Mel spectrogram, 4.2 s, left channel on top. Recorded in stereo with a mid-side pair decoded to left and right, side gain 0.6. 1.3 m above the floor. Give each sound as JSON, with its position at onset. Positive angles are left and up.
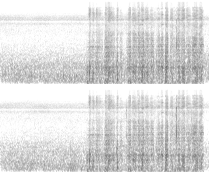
{"t": 1.7, "sound": "writing", "azimuth_deg": 5}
